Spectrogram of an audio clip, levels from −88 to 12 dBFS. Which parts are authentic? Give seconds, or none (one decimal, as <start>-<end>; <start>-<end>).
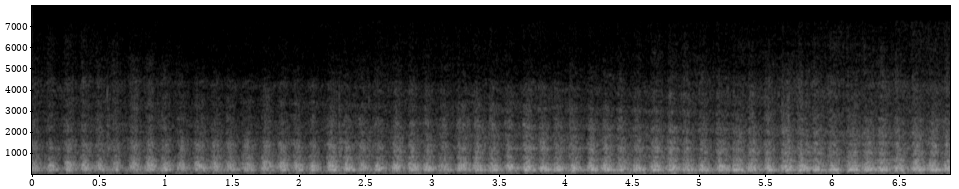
0.0-6.9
